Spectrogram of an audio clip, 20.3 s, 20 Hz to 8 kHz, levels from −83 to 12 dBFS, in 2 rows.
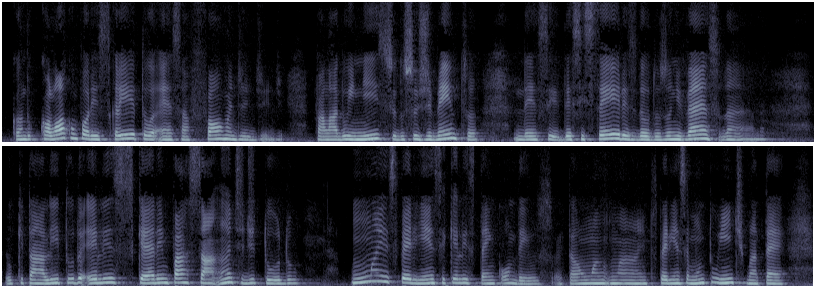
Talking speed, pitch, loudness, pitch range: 140 wpm, 200 Hz, -24 LUFS, 190-225 Hz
